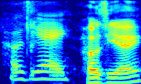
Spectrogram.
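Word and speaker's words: Hozier: May 2nd, Hoosier. Hosier. Is that? Yes. That's not how it's said, is it? Yes, it is. Is it really?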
